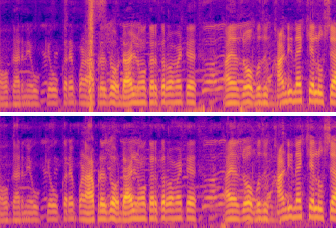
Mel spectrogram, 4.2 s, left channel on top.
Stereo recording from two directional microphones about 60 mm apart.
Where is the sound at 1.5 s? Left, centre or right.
Centre.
